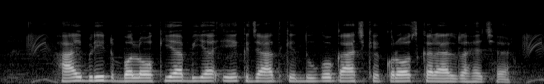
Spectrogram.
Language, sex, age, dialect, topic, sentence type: Magahi, male, 25-30, Western, agriculture, statement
